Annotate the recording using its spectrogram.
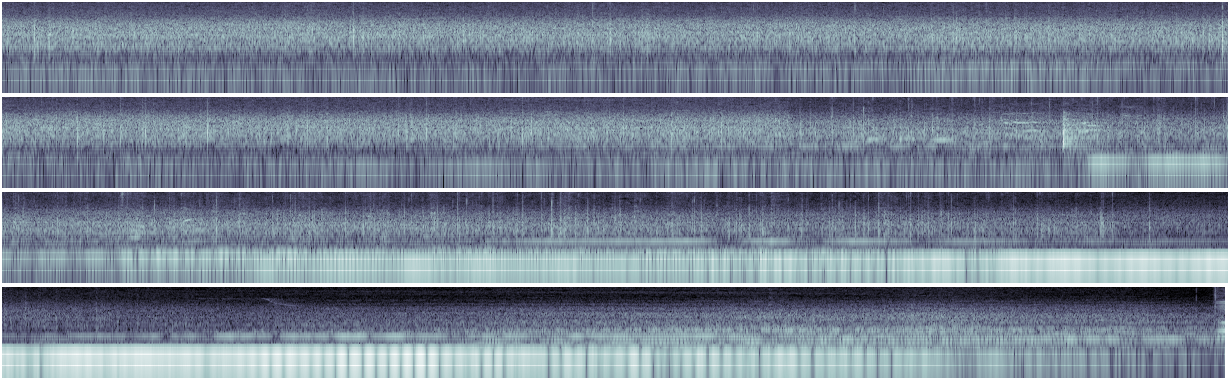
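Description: Steady rain hiss for about the first half, then background music of long held low notes comes in, swells, and eases off near the end.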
